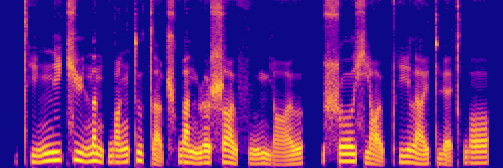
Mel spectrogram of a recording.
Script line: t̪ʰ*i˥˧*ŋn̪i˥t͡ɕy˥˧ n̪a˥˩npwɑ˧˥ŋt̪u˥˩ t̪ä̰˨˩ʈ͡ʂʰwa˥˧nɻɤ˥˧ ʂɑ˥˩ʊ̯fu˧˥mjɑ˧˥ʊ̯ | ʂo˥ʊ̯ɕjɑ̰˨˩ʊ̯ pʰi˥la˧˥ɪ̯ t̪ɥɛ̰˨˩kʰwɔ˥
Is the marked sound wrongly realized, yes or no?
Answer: yes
